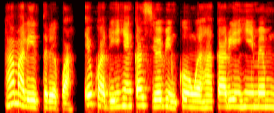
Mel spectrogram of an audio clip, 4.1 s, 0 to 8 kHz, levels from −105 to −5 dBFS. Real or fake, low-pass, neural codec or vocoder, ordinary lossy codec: real; 7.2 kHz; none; none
